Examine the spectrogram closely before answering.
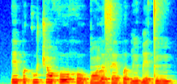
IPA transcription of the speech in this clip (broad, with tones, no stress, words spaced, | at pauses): e˧pə˨ku˦ t͡ʃɔ̃˧hoː˦hoː˨ k͡pɔ̃˧lə˨sɛ˨˦pə˨ ɓĩ˧ɓe˨˦ tĩ˦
